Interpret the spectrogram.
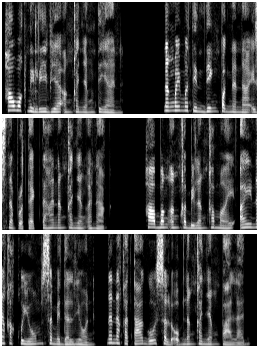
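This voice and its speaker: A woman's voice: on the low side, expressive, moderate pace, a little mellow, no echo, clean studio sound. A woman storyteller reading a scripted story in a dramatic, suspenseful manner. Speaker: storyteller, narrator.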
